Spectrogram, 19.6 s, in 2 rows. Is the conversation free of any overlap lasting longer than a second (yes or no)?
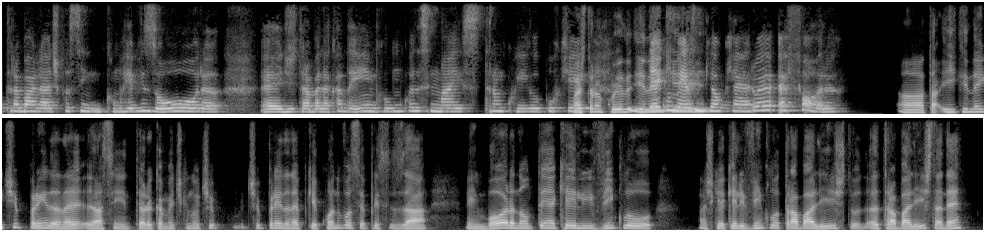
no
